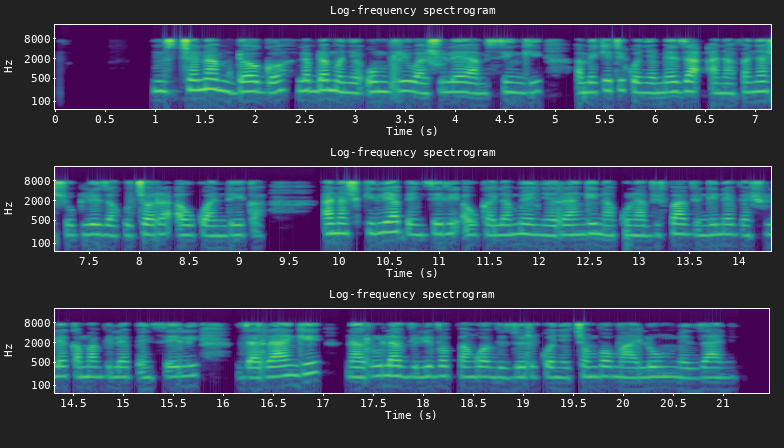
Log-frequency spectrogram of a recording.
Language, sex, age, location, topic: Swahili, female, 18-24, Nairobi, education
